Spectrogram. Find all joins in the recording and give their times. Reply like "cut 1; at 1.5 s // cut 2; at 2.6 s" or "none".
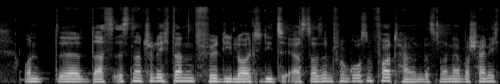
none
